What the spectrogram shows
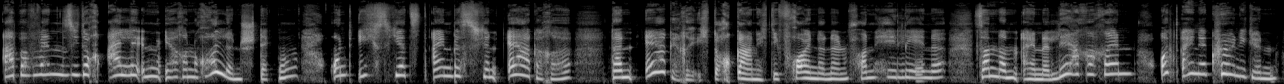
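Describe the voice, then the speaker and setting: Woman doing a squeaky sly little prankster sprite. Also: lively intonation, measured pace, fairly bright tone, no echo, clean studio sound, full character voice. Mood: scheming. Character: small mischievous male prankster sprite.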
